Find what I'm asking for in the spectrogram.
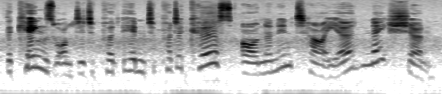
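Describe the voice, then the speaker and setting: Lady doing a talking girl donkey from a kids story, wry n matter of fact, bright voice, bit of outdoor noise. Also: mid-range voice, sing-song, unhurried. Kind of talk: children's storybook character reading. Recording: faint outdoor garden noise.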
